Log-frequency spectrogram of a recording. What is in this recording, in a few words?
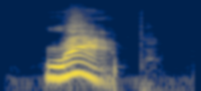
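"lap", American English; gcompris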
